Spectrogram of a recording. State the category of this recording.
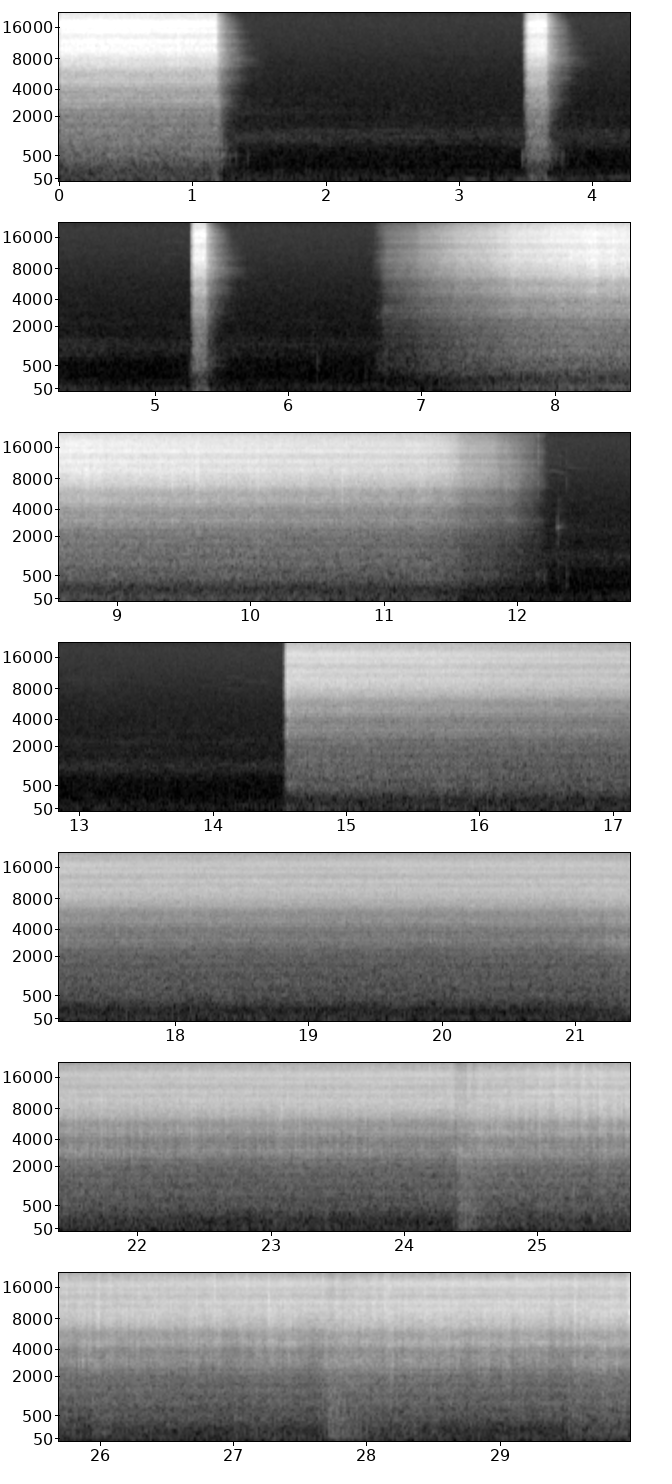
Sound effects > Objects / House appliances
